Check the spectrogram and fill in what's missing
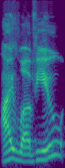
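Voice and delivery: ordinary talk, nothing marked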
